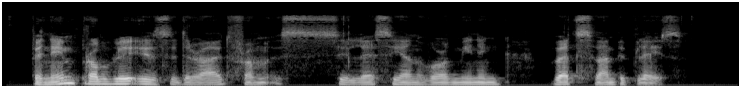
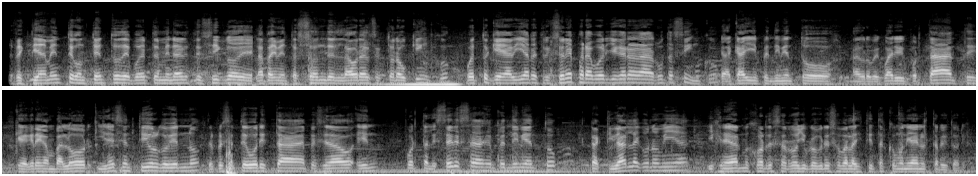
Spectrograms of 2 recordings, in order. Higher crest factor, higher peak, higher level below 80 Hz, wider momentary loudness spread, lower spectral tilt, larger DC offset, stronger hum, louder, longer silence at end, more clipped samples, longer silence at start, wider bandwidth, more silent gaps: first, 20 dB vs 14 dB; about the same, 0 dBFS vs 0 dBFS; second, -40 dBFS vs -34 dBFS; first, 12 LU vs 7 LU; about the same, -6 dB/octave vs -6.5 dB/octave; neither; neither; second, -20 LUFS vs -15 LUFS; first, 0.6 s vs 0 s; neither; first, 0.3 s vs 0.1 s; about the same, 11.5 kHz vs 10.5 kHz; neither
